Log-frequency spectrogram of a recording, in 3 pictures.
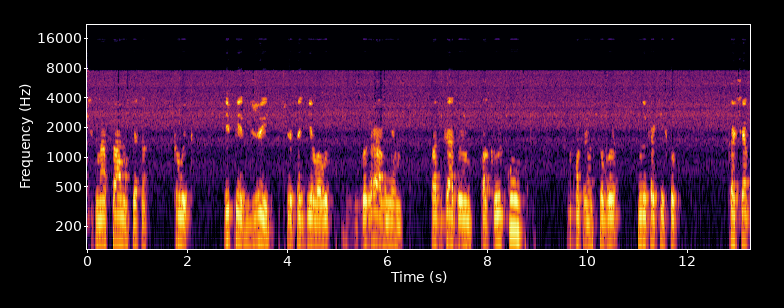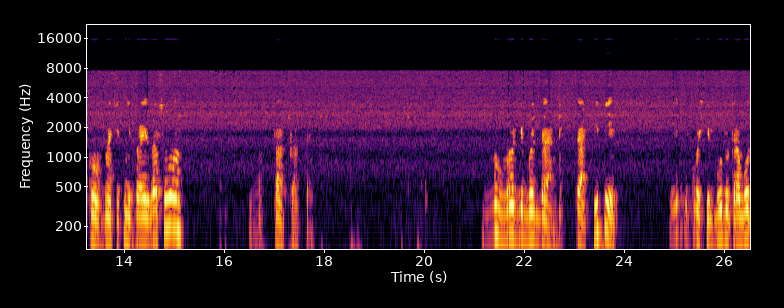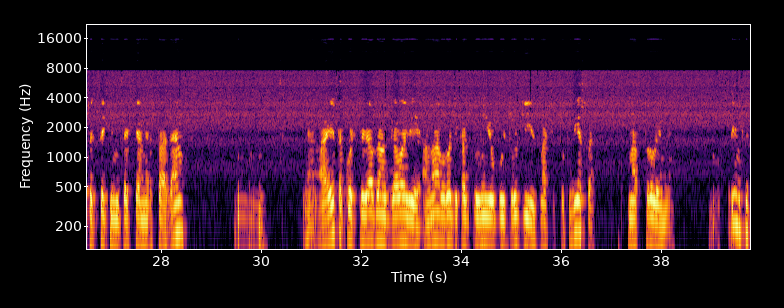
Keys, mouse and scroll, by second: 0.2-1.8 middle drag, 2.7 g, 3.8 click, 5.3 g, 6.2 click, 6.8 click, 8.3 g, 8.7-10.4 middle drag, 14.1 g, 15.0 click, 16.5 g, 17.1 click, 17.8 click, 18.5 g, 19.5 click, 19.8-21.1 middle drag, 21.7-23.1 middle drag, 29.7-31.2 middle drag, 34.5-36.5 middle drag, 37.2-39.7 middle drag.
